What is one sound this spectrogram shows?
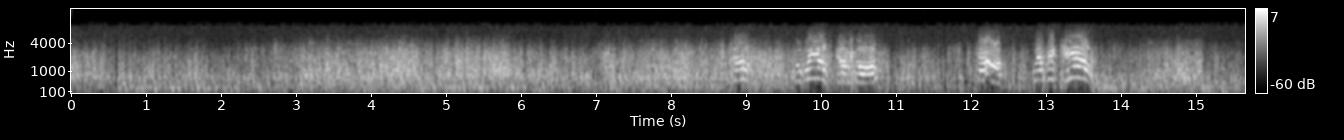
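Horses gallop, pulling a rattling stagecoach.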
